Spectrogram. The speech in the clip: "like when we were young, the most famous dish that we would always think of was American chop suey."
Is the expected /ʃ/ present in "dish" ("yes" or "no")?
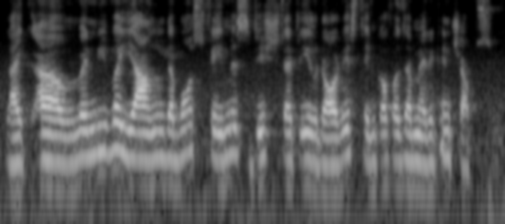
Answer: yes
